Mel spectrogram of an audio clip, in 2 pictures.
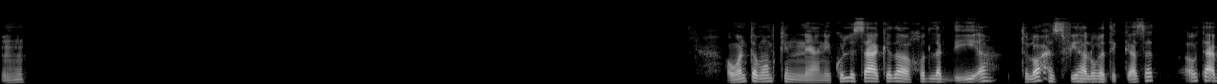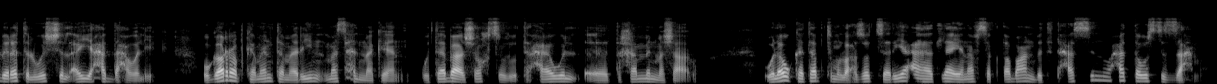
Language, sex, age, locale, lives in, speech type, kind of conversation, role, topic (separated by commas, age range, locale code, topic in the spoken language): Arabic, male, 25-29, ar-EG, Egypt, read, expert-assistant, expert, إزاي أطور مهاراتي في التعامل مع المرضى بشكل يخليهم يحسوا بالأمان والراحة؟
